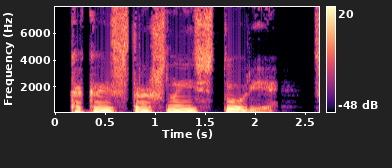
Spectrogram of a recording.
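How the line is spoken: Bored voice. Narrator (Russian): сказал он скучным голосом

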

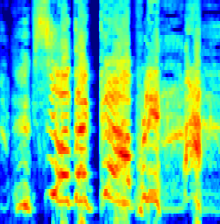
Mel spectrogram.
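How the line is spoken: Bartender laughing. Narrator (Russian): Хохотал бармен

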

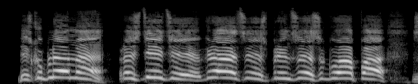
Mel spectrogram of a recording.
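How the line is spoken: Yelling after someone. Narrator (Russian): завопил Антонио ей вслед

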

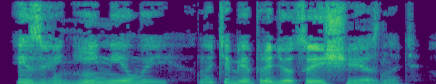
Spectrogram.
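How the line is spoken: Tender, affectionate. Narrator (Russian): ласково сказал я

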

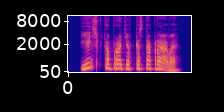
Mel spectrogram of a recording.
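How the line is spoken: Squeak. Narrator (Russian): пропищал Гоблин

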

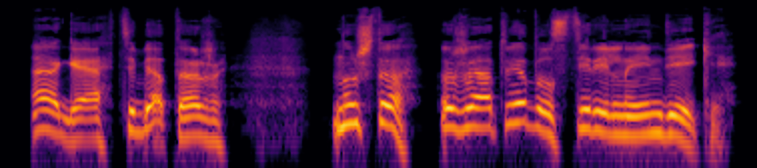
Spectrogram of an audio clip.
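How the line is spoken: Laughing. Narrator (Russian): Деннис рассмеялся

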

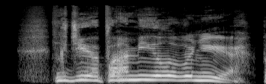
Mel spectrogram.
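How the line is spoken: Roar. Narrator (Russian): проревел он

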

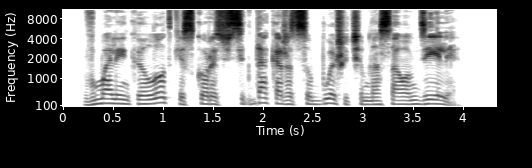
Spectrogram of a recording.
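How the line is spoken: Shouted. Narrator (Russian): прокричал Дики

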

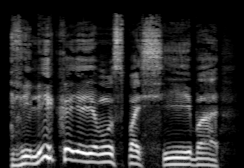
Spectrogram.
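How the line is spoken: Mocking laughing exclamation. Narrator (Russian): воскликнул с насмешливым хохотом вождь гладиаторов

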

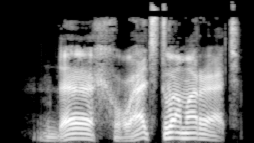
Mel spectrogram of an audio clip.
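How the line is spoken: Grumbling. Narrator (Russian): проворчал Билл

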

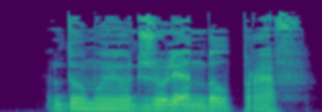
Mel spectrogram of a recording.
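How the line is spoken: Sleepy. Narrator (Russian): сонно проговорила Фиона

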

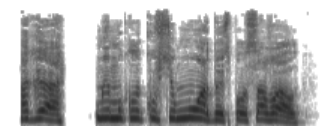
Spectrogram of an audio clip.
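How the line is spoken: Shrill rapid chatter, milkmaid. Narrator (Russian): визгливо зачастила молочница Хильда

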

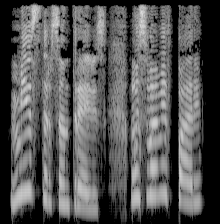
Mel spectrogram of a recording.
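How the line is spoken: Exclaiming. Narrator (Russian): воскликнула Тосси

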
